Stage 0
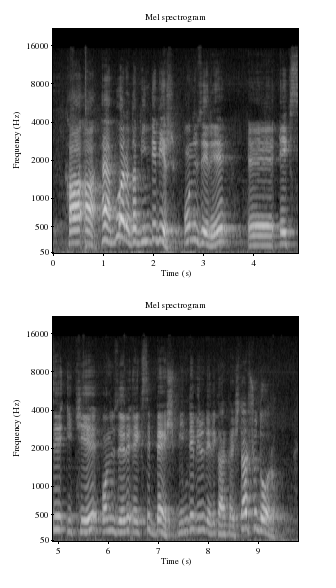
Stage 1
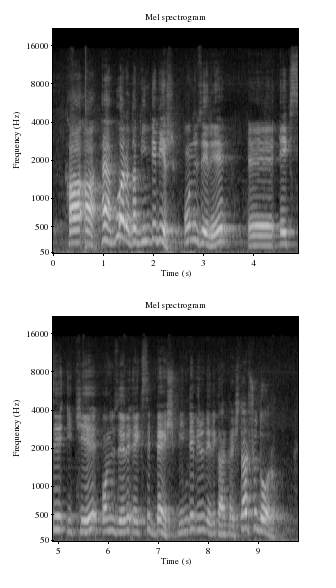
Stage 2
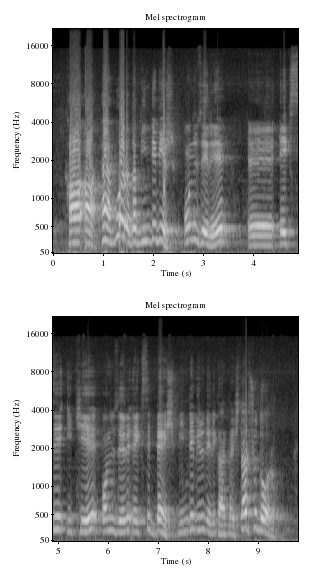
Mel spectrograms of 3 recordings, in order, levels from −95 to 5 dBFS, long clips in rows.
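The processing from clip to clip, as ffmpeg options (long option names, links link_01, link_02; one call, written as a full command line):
ffmpeg -i in.wav -af anull out.wav
ffmpeg -i in.wav -af "aeval=exprs='0.2*(abs(mod(val(0)/0.2+3,4)-2)-1)':channel_layout=same,volume=5.5dB" out.wav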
